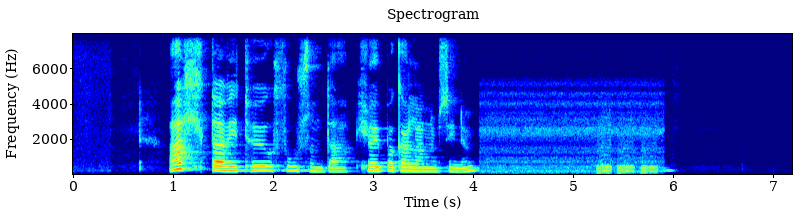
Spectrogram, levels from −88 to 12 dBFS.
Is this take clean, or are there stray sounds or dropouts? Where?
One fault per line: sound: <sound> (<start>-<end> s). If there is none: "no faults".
sound: laugh (5.2-5.9 s)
